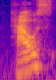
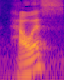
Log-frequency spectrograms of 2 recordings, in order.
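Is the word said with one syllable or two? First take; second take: one; two. First: It is said plainly as one syllable. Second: It is drawn out into two syllables. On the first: "she says the word house" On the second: "it becomes house ... There's a second syllable in there now"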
